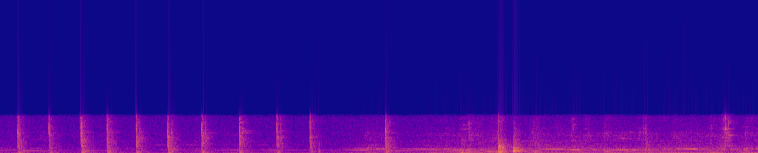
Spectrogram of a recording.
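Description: A hammer striking a thin sheet-steel panel to bend its edge. It taps in quick even strokes, about three a second for three seconds, then lands a couple of slower, heavier blows, the loudest about five seconds in.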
